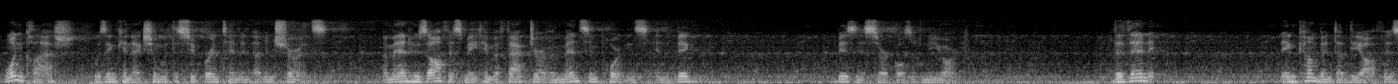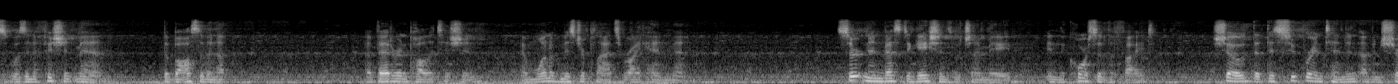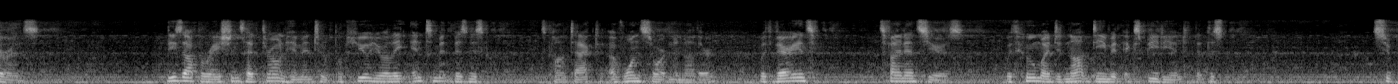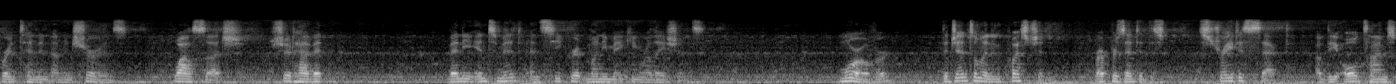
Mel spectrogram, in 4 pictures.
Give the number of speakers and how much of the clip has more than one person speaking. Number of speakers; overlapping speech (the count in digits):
1, no overlap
